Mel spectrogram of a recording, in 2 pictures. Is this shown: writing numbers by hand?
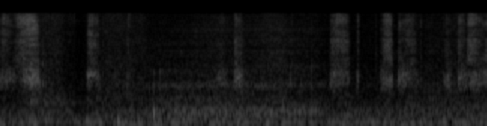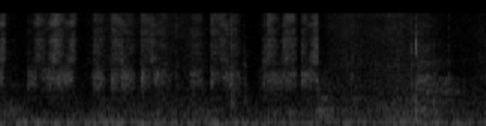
yes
